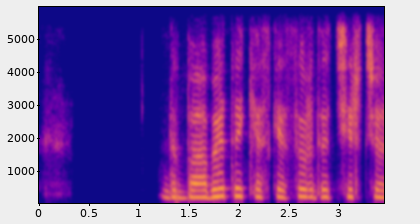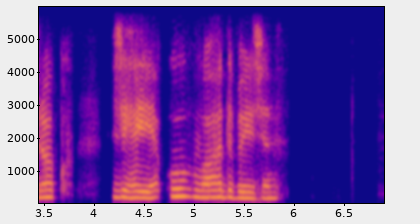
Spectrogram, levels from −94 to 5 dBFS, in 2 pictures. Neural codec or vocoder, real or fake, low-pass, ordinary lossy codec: codec, 16 kHz in and 24 kHz out, 2.2 kbps, FireRedTTS-2 codec; fake; 5.4 kHz; Opus, 32 kbps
